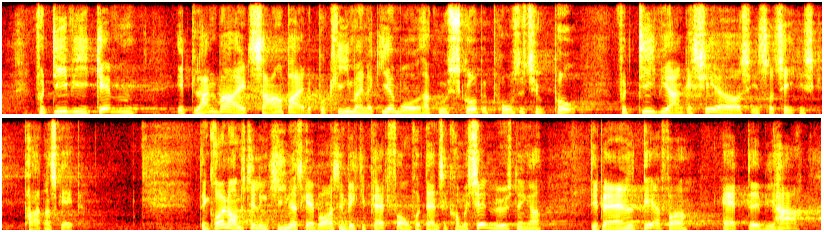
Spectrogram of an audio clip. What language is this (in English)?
Danish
